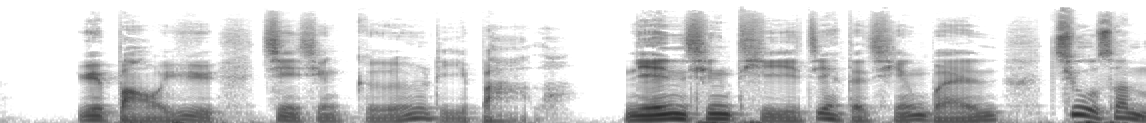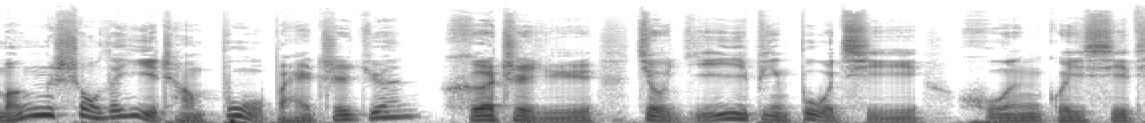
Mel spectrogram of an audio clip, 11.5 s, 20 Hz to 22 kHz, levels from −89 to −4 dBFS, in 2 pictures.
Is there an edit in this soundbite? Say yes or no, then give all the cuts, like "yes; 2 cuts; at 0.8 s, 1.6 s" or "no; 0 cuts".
yes; 2 cuts; at 3.0 s, 7.9 s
